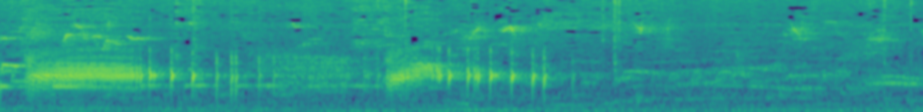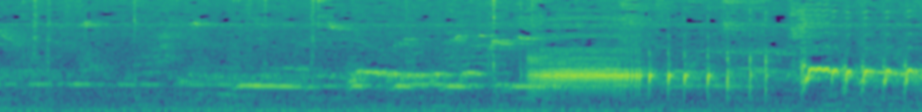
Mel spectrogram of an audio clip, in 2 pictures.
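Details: Local zebra doves calling together and answering each other, played to get other doves to call. Loud bursts of rippling coos alternate with quieter stretches of steady overlapping calls.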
